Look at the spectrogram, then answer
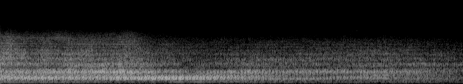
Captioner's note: engine roaring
